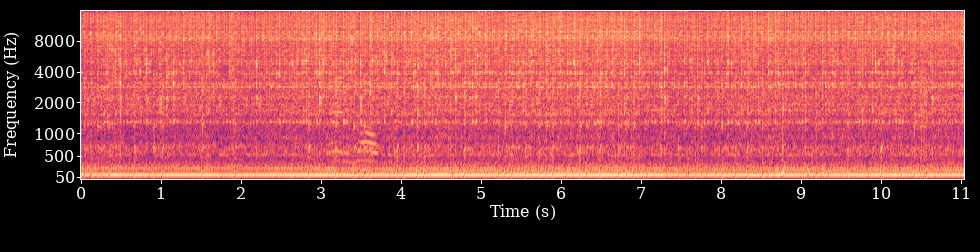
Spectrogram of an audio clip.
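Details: 1937 Willys four-cylinder flathead (assumed) on a generator, sat covered in the woods 15–25 years, running on its own after fouled plugs were pulled and checked. It holds a steady, deep, even putter at slow idle with no misses or knocks, and fires up quickly.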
